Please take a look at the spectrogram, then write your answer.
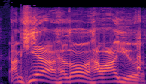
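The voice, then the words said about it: Imitates another person's voice, put-on accent. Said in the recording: “I was waiting for the accent ... impersonations that you try to land? I think that one's the closest one to the landing spot”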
